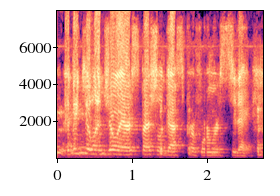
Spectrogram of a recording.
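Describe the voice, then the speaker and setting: A woman with a fairly high pitch and lively intonation speaks over noticeable background noise. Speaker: game host at school assembly. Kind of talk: game show hosting. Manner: loud.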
